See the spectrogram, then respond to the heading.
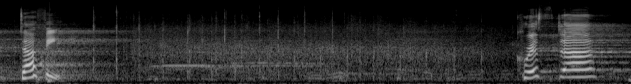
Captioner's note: audience claps and cheers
